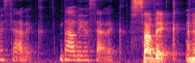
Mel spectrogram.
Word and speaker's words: Savic: what's the second name my second name is Saavik ba bo sabbaq sabbaq and it's not savage I always thought the said my name is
